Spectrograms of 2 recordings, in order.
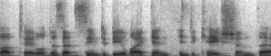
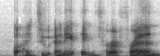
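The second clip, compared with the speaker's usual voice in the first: high, swooping put-on woman's voice; 8 semitones higher than usual. Voicing a character's follow-up line in a game: put-on woman's voice. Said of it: "in something like in a woman's voice".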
